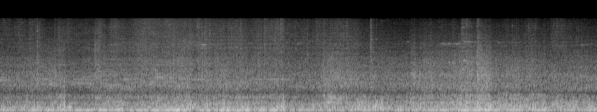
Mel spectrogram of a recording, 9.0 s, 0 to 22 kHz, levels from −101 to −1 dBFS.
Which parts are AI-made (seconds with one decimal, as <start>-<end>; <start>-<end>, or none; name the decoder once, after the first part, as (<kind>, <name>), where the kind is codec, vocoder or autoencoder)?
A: 0.6-3.0 (codec, SNAC)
